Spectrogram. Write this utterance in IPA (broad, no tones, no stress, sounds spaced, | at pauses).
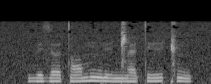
ð ɪ z ɜ t ɑ̃ m ũː ɾ ɪː ŋ͡ǁ æ t ɪː ǁ ũ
